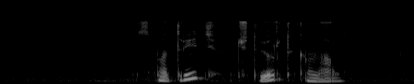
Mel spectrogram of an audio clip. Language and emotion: Russian, sad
